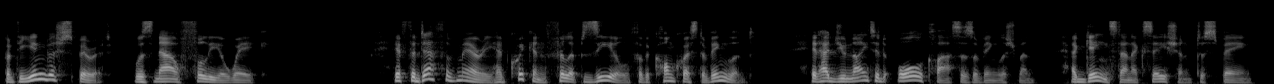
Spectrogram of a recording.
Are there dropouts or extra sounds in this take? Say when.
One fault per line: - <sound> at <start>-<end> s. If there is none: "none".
none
